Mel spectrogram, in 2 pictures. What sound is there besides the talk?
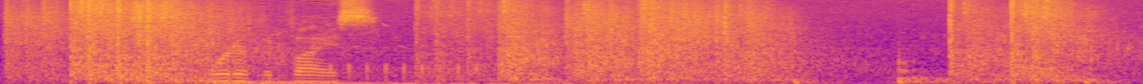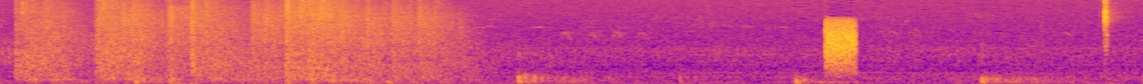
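gunfire from the video game Combat Mission: Fortress Italy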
